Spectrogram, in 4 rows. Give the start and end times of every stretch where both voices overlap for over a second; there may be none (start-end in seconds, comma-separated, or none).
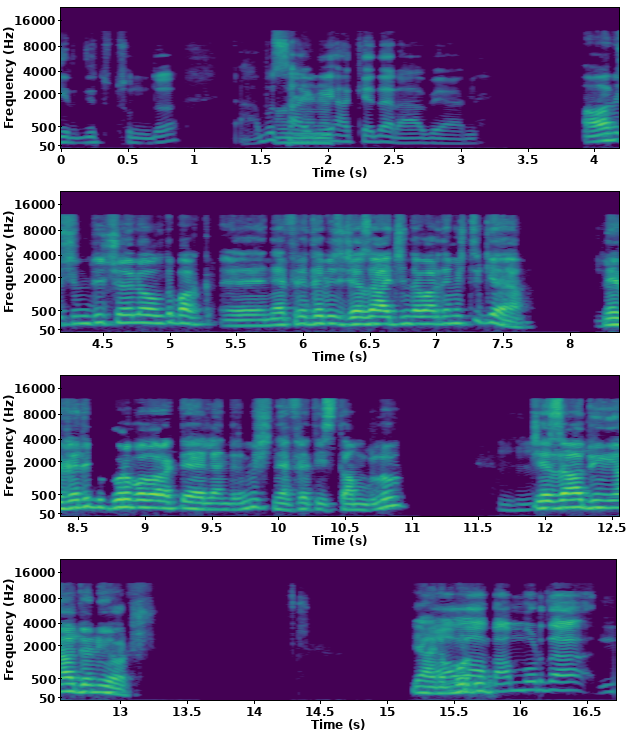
none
